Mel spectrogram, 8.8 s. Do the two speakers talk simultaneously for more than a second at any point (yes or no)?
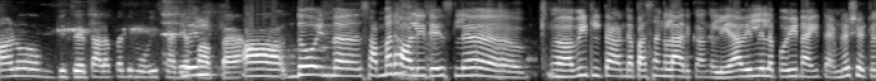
no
